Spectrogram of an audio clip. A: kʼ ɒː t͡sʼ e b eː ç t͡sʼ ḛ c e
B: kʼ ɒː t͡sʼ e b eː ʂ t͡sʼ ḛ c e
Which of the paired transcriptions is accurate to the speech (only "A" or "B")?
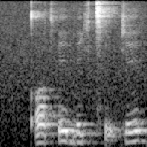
A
